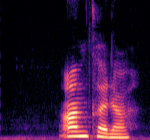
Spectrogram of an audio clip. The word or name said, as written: Ankara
